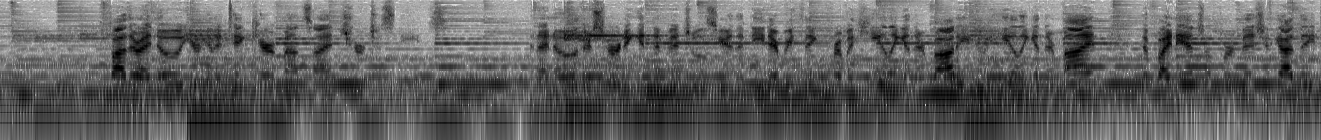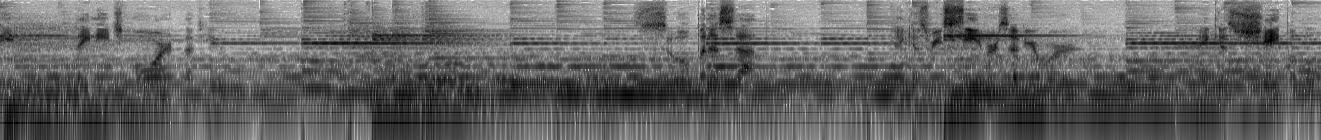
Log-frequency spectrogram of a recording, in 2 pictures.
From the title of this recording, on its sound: Mt. Zion Church Live!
